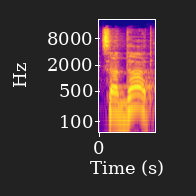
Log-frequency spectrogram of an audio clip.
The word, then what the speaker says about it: Sadat: Am I pronouncing Sadat? Anwar Sadat? Sadat.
